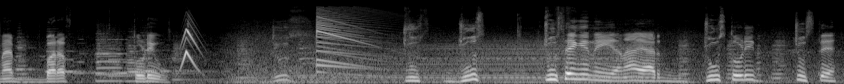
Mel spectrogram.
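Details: Imitated stuttering with whole-word repetitions, deliberately acted by a prankster in a street prank; not a real disorder.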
